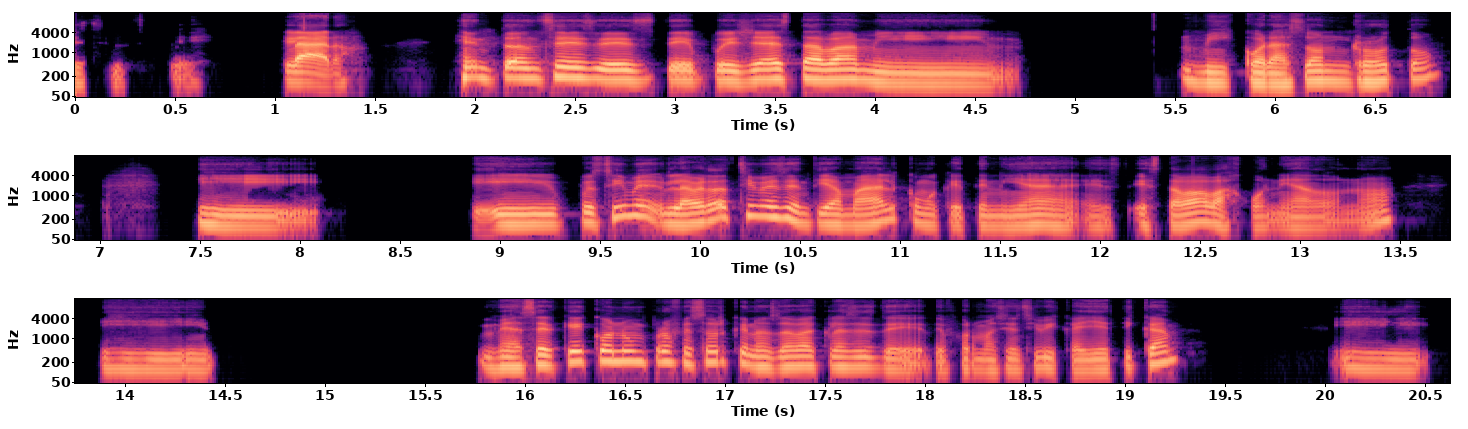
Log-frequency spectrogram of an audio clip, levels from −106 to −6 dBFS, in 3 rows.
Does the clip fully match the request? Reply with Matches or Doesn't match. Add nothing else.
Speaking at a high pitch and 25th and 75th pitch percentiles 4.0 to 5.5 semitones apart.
Doesn't match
